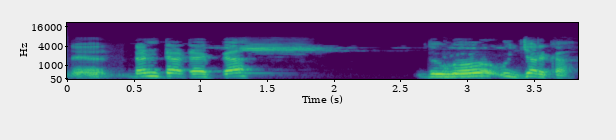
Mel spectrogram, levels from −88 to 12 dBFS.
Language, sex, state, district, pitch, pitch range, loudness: Hindi, male, Bihar, Vaishali, 200 Hz, 180-225 Hz, -13 LUFS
